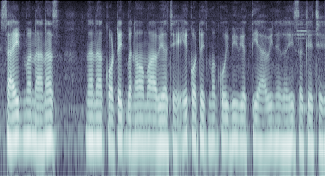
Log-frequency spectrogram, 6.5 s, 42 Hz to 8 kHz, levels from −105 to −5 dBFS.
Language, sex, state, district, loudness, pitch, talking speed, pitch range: Gujarati, male, Gujarat, Valsad, -21 LUFS, 120 Hz, 165 wpm, 115-125 Hz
